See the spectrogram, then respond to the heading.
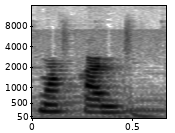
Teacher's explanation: bunyi sengau bilabial bersuara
